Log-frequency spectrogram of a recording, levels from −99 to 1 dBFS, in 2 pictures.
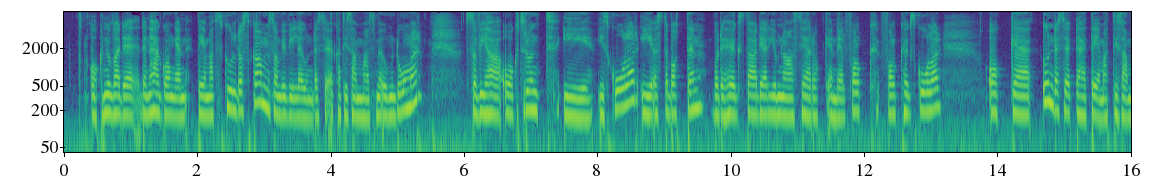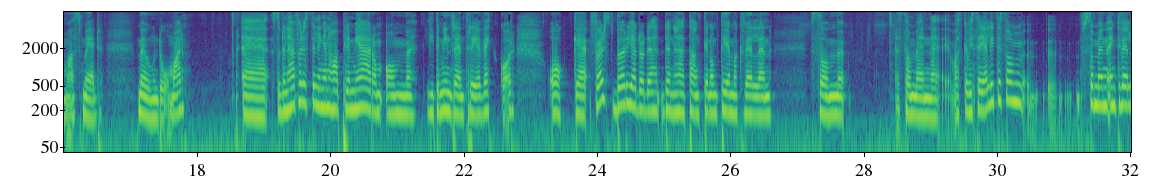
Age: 20-39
